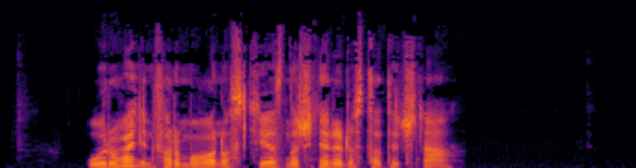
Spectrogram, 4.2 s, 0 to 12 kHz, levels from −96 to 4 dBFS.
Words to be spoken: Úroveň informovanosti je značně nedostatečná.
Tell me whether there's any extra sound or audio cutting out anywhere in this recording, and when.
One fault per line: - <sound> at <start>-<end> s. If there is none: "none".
none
